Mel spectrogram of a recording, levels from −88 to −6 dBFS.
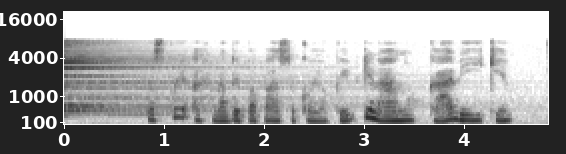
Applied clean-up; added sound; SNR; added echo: none; Crash cymbal; 4 dB; none.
